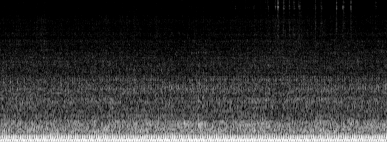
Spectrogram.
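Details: Tractor after fitting new Tractor Supply muffler with welded hanger support, replacing rotted-off one; steady low drone at working speed, no blatting bark, much quieter; normal running with new muffler.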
